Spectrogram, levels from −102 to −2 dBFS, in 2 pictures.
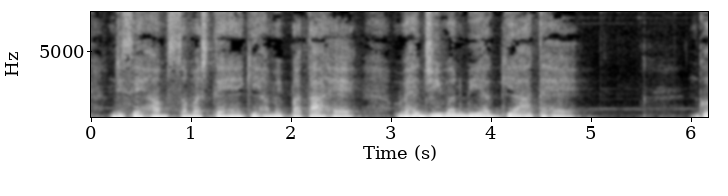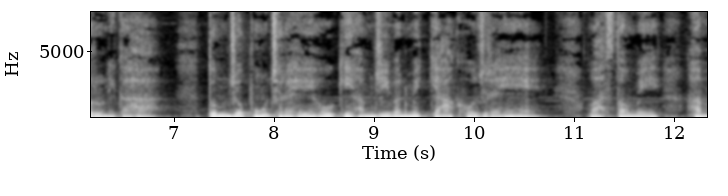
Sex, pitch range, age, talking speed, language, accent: male, 135-165 Hz, 30-49, 155 wpm, Hindi, native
